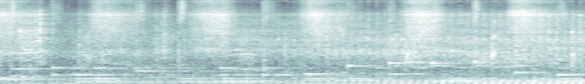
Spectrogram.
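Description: Background music with held notes. From about halfway through, a motorcycle tricycle's engine comes closer with a rapid, even putter that grows louder toward the end.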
